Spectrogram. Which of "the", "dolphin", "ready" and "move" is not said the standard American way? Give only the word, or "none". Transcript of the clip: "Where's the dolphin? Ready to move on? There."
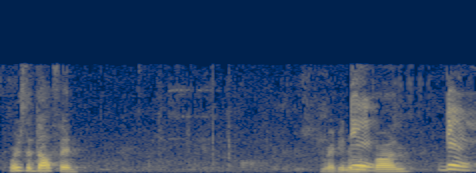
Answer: move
